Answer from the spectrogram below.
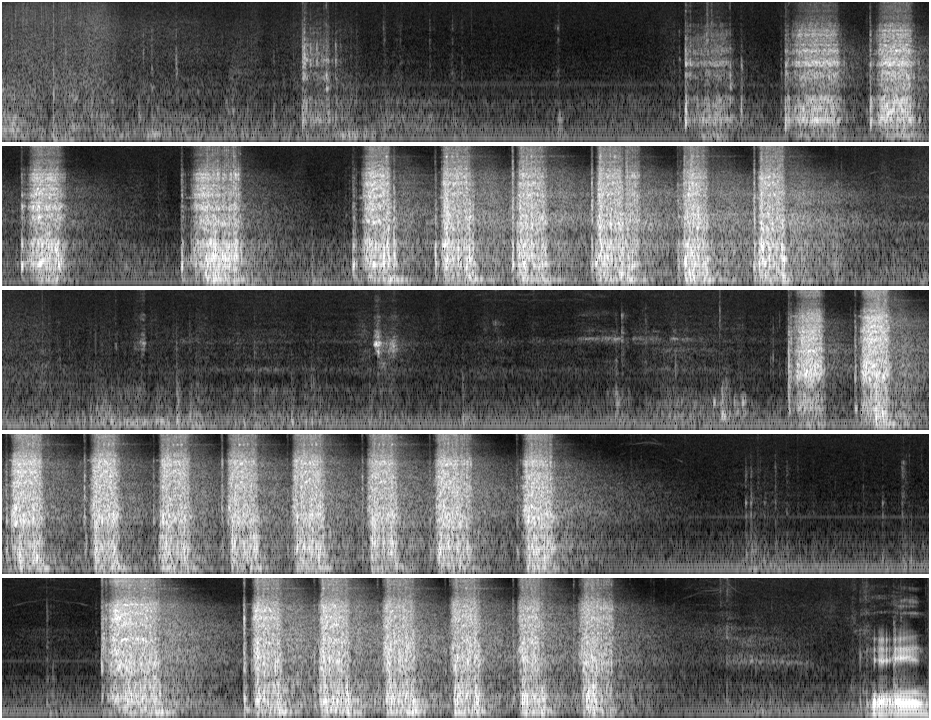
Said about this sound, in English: And then at this point, we can go ahead and tighten up our clamps.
